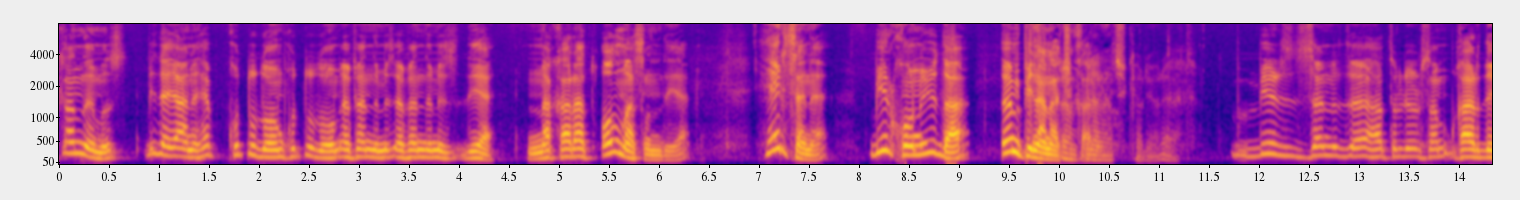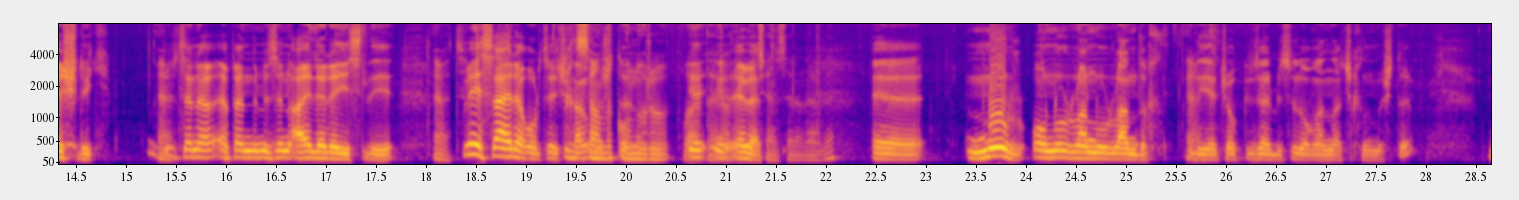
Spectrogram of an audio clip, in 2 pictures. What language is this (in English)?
Turkish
